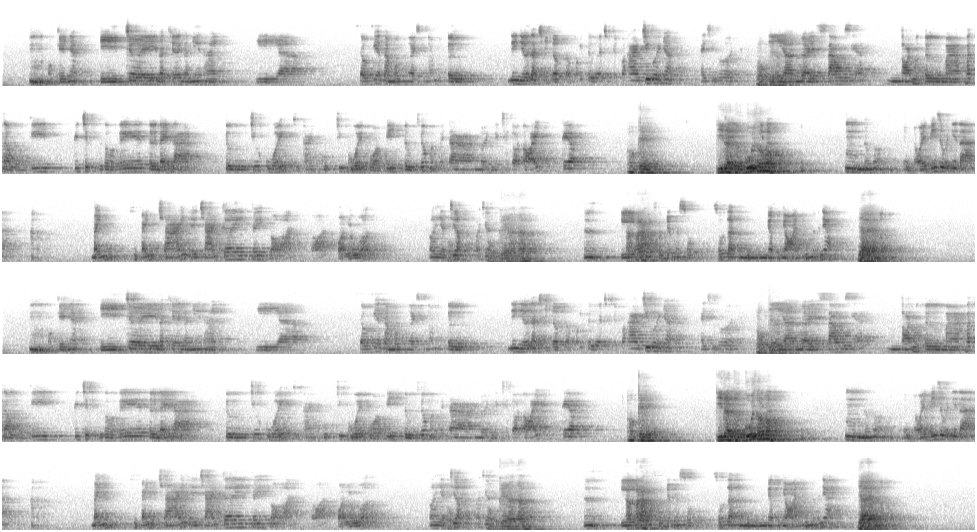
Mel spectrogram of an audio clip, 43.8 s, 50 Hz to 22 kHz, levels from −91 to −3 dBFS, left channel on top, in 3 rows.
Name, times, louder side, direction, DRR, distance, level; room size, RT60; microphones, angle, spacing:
voice 1, 0.4-1.1 1.5-3.3 3.8-4.4 5.4-6.9 7.6-10.1 10.5-11.0 11.5-12.9 13.2-15.3 15.7-17.4 17.9-19.3 19.6-22.7 23.0-23.2 25.4-25.6 26.0-26.2 27.2-27.8 28.1-29.2 29.6-29.8 30.5-30.8 31.1-33.6 33.8-34.7 35.6-36.6 37.9-38.2 38.5-41.7 42.1-42.4, left 1 dB, 35° left, -1 dB, 4.0 m, -34 dB
voice 2, 11.3-11.7 24.0-24.3 25.3-26.2 35.9-36.0 36.4-37.1 38.5-38.9 42.0-42.3, equal, 70° right, -4 dB, 6.0 m, -22 dB
20.5 x 15.0 x 4.2 m, 1.0 s
head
